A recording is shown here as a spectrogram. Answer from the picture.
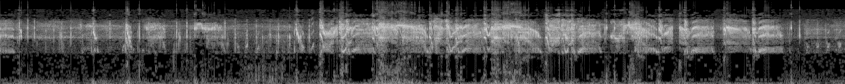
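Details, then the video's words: Edible-nest swiftlet lure call meant to draw swiftlets in, heard as a busy, shrill chorus of chattering chirps that grows louder and denser after the first few seconds. "Suara pemanggil burung walet"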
